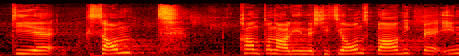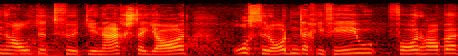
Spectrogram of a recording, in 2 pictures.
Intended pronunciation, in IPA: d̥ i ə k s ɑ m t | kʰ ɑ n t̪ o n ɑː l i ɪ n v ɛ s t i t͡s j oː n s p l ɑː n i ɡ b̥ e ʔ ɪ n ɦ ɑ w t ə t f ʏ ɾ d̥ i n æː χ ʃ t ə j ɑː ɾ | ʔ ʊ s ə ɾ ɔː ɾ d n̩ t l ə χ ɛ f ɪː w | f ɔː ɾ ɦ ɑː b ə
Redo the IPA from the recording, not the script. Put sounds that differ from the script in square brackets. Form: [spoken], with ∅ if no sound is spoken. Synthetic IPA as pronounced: d̥ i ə k s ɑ m t | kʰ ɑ n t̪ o n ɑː l i ɪ n v ɛ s t i t͡s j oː n s p l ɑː n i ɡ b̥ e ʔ ɪ n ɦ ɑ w t ə t f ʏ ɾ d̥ i n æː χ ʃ t ə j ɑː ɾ | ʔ ʊ s ə ɾ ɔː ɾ d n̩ t l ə χ [i] f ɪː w | f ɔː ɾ ɦ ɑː b ə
